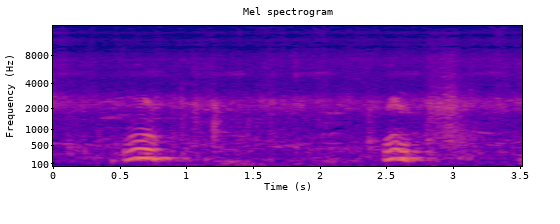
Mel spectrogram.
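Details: Beetal goat offered for sale, giving two short, arched, nasal bleats about two seconds apart over a low background hum, with no other clear sounds.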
